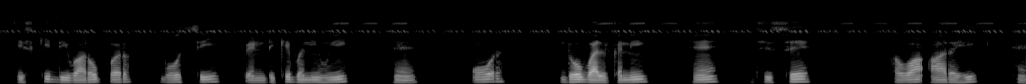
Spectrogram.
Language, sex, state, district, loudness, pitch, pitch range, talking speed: Hindi, male, Goa, North and South Goa, -33 LUFS, 110 Hz, 105-120 Hz, 105 wpm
